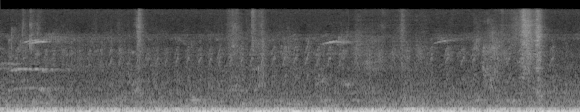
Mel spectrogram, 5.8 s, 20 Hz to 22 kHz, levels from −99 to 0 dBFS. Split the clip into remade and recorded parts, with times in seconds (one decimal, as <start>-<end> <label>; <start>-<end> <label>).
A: 0.0-3.4 recorded; 3.4-4.3 remade; 4.3-5.8 recorded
